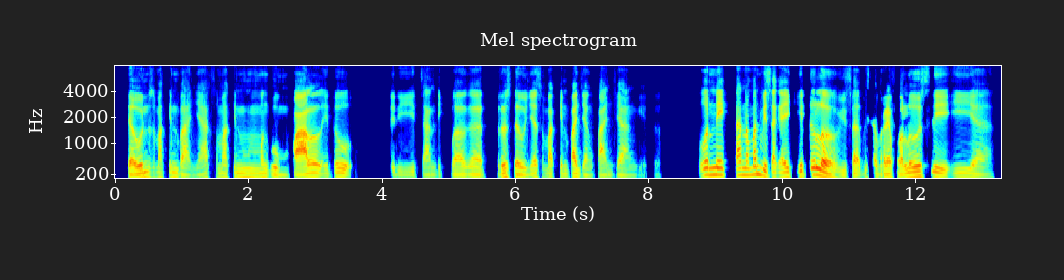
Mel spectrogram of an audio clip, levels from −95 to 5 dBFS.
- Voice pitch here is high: No, low, 105 Hz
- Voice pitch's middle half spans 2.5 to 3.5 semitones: No, average, 4.1 semitones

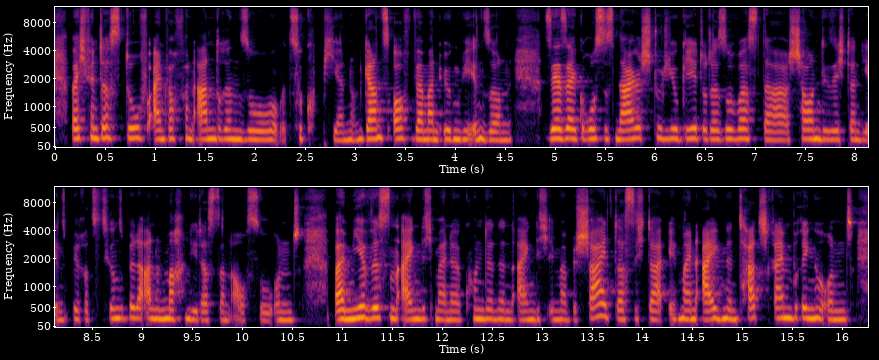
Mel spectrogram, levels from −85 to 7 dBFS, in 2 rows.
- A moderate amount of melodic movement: No, narrow, 1.7 semitones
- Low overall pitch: No, high, 220 Hz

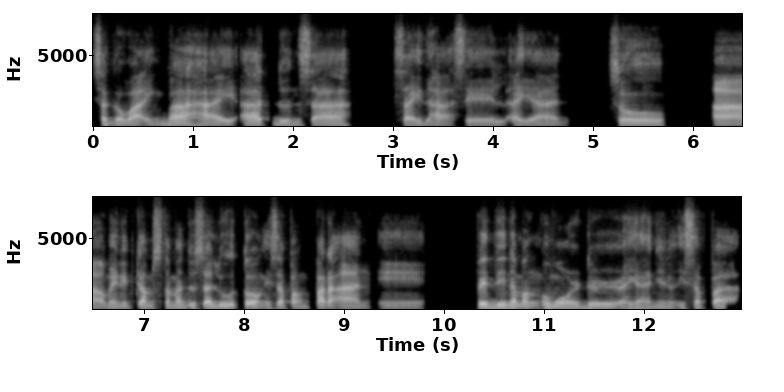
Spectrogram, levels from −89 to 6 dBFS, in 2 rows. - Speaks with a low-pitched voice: Yes, low, 105 Hz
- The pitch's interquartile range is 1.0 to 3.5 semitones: No, average, 4.2 semitones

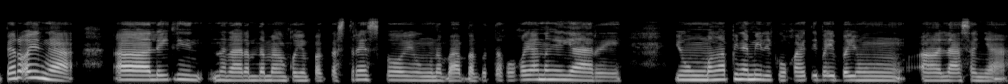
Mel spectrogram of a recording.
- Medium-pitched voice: No, high, 200 Hz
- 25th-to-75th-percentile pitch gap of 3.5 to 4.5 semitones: No, narrow, 2.5 semitones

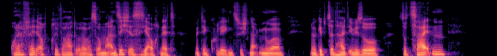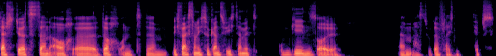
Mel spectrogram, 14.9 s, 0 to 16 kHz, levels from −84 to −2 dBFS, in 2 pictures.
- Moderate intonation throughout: No, narrow, 2.3 semitones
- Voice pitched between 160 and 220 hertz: No, low, 105 Hz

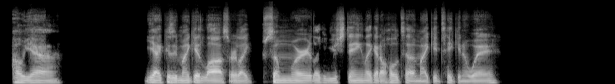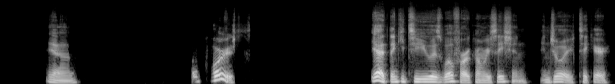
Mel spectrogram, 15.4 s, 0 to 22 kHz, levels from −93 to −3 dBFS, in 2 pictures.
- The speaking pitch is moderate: No, very low, 90 Hz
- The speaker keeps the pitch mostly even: No, average, 3.2 semitones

